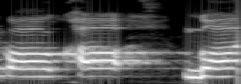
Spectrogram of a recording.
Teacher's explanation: সেগুলো কিন্তু দীর্ঘভাবে উচ্চারণ করতে পারবো না যেমন ক খ গ এগুলো কিন্তু থেমে যাচ্ছে আমরা কিন্তু অনেকক্ষণ উচ্চারণ করতে পারছি না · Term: রুদ্ধদল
